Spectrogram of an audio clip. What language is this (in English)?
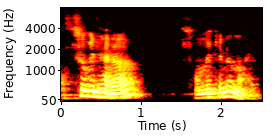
Odia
